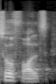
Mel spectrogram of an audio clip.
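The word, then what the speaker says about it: Sioux Falls: the full spelling is SEO ux but it's pronounced sou Falls in case if you are not aware City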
